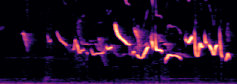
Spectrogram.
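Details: Pare pare bird singing, used to encourage other birds to sing: quick sliding chirps leading into a rich, rapid jumble of high, twisting whistles that continue to the end.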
